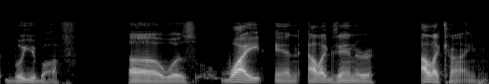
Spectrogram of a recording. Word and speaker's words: Bogoljubov: A lot of people say Bogoljubov, but I believe you pronounce it Buyabov.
